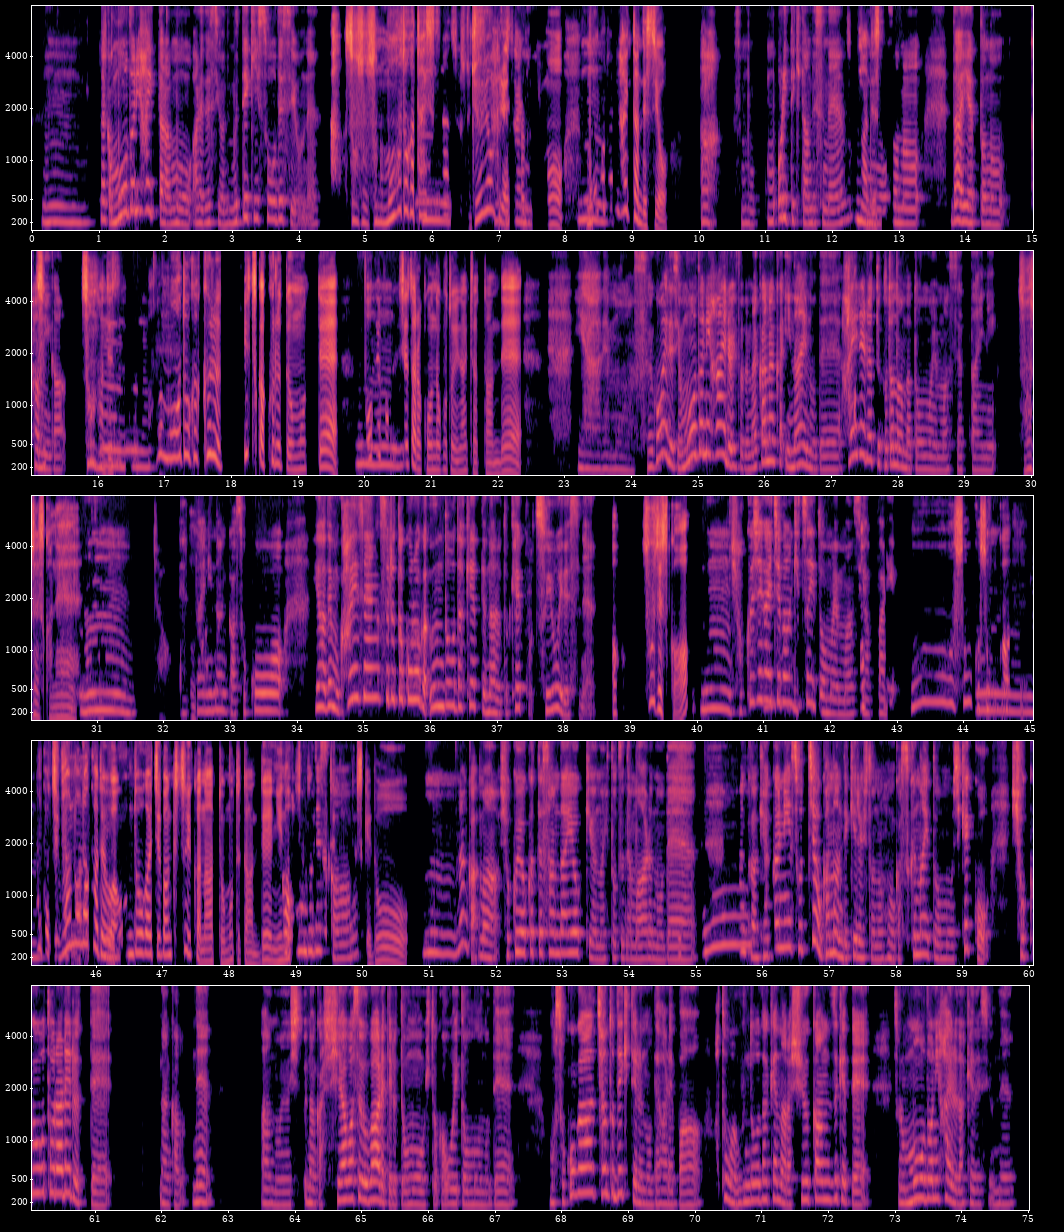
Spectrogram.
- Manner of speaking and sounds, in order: other background noise; unintelligible speech; unintelligible speech; other noise
- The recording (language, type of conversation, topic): Japanese, advice, 健康診断で異常が出て生活習慣を変えなければならないとき、どうすればよいですか？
